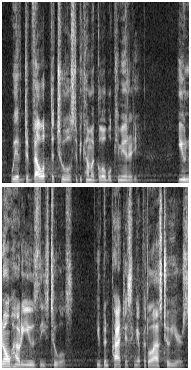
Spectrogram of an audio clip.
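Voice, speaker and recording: Over music in the background, a man speaks at a fairly quick pace with a medium pitch and fairly even intonation. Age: 60s. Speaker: convocation speaker. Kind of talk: convocation address.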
